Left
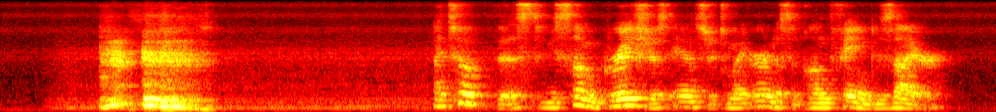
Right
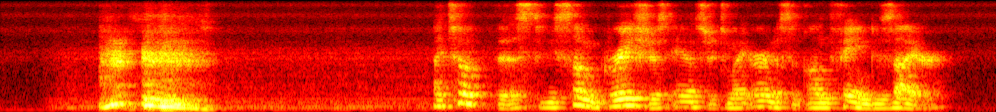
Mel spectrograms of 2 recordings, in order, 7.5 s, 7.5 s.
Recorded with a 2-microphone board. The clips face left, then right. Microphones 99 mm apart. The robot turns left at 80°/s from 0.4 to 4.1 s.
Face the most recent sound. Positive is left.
turn(degrees=-10)  # may be behind; listen again after turning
